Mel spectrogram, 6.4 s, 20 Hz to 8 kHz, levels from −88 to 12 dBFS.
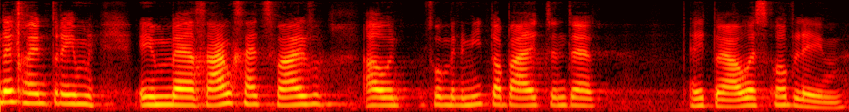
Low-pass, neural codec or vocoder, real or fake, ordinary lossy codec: none; codec, 16 kHz, 1 kbps, FunCodec, trained on LibriTTS, 50 frames a second; fake; none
